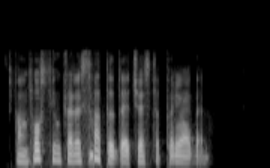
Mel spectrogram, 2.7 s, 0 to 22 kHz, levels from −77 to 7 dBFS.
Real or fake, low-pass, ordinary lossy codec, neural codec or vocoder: fake; 7.2 kHz; Opus, 24 kbps; codec, 16 kHz, 1 kbps, FunCodec, trained on Chinese and English, 50 frames a second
